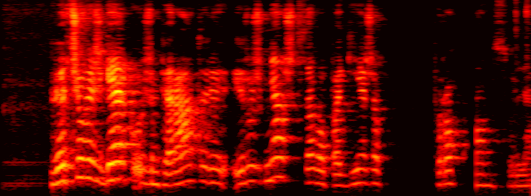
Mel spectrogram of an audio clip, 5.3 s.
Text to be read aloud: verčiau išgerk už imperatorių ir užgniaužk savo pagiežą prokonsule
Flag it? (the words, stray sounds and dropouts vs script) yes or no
yes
